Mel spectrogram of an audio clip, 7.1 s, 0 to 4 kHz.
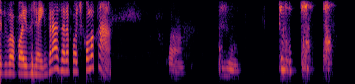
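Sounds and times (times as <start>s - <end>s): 
speech: 0.0s - 2.3s, 3.4s - 3.8s, 4.4s - 4.9s, 5.6s - 6.7s
person coughing from allergy: 4.4s - 4.8s, 5.6s - 6.7s.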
